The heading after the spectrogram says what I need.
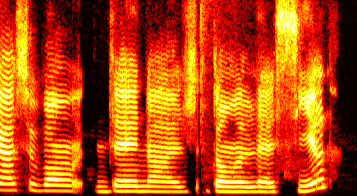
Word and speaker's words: nuage: Quand il fait mauvais, il y a souvent des nuages dans le ciel. So it's nuage. They're both 2 syllables.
